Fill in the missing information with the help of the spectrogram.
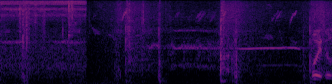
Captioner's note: rooster crows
